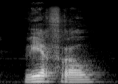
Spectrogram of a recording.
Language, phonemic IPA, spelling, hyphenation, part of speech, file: Dutch, /ˈʋeːr.vrɑu̯/, weervrouw, weer‧vrouw, noun, Nl-weervrouw.ogg
- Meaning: a weatherwoman, a female weather forecaster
